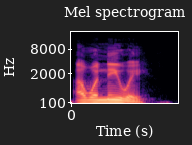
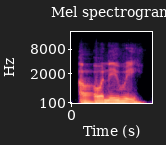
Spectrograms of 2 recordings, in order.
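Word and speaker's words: Awoniyi: Awoniwi. – Awoniwi will get goals.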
